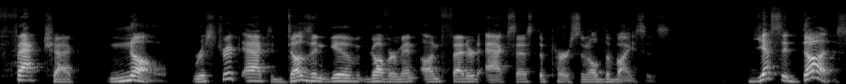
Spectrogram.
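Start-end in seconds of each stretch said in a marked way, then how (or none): 0.0-6.7 snooty, super condescending, talking-down tone. Reading a fact-check headline aloud, mock-condescending. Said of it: "have it be in a super condescending tone".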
